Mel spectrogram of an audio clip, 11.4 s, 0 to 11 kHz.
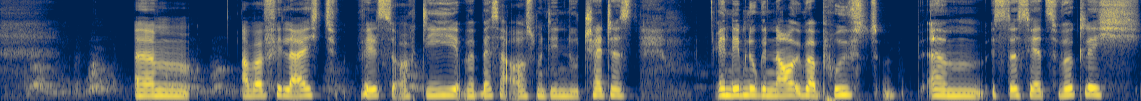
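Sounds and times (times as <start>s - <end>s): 
dog barking: 0.2s - 1.3s, 1.9s - 2.4s, 3.3s - 4.4s
speech: 1.4s - 11.3s.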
